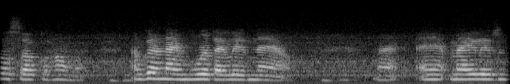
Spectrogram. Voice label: Conversation with 12 year old white female Arkansas, american english dialect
